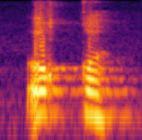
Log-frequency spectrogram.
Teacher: قاف پہ حروف قلقلہ کا حرف ہے اس لیے یہاں پہ ہماری آواز پلٹ کر آئے گی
